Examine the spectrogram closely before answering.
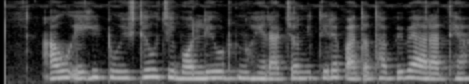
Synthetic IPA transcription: a̰wʔeɦiʈuisʈʰewt͡ʃibɔlːiuɖnuɦẽɾad͡ʒɔnit̪iɾepad̪ɔt̪ʰapibeaɾad̪ʱja

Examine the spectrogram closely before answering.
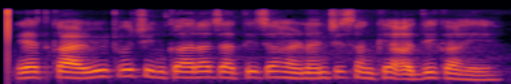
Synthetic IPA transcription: jat̪kaɭʋiːʈʋət͡ɕiŋkaɾad͡zat̪it͡ɕjaɦəɾɳaɲt͡ɕiːsəŋkʰjaəd̪ʱikaɦe

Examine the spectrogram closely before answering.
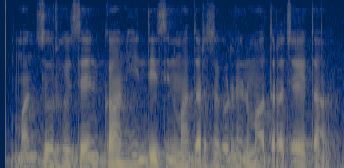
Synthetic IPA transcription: mʔənsuːɾɦusenkaːnɦind̪isinemad̪əɾsəkəɽuneɾmaːt̪ɾʔat͡ɕaɦet̪a

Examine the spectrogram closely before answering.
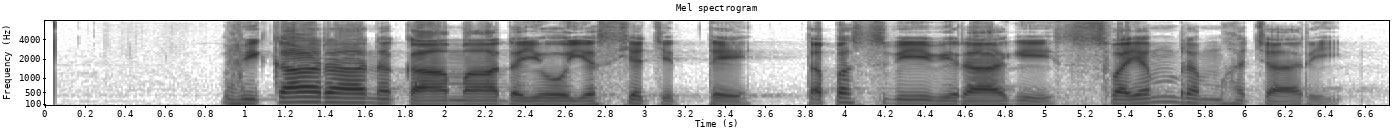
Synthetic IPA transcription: ʋikaːɾaːnɐkaːmaːd̪ɐjoːjɐsjɐt͡ʃit̪ːeː | t̪ɐpɐsʋiːʋiɾaːɡisʋɐjɐmbɾɐmɦɐt͡ʃaːɾḭ

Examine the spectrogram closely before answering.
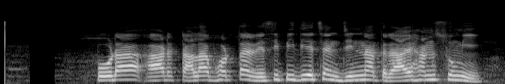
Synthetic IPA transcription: poɽaaɾʈalabʱɔɾt̪aɾːesipid̪ijet͡ɕʰend͡ʑinːat̪ɾajɦanʃumi

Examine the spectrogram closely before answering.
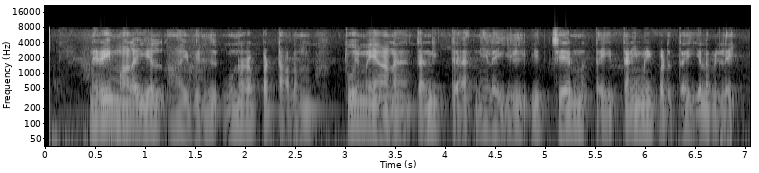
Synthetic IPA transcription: nɪrɐɪmaːlɐɪjɐlaːjʋɪlʊɳɐɾɐpːɐʈːaːlɯm | t̪uːjmɐjaːnɐt̪ɐɳːɪt̪ːɐnɪlɐjɪlɪt͡ʃeːɾmɐt̪ːɐɪt̪ːɐɳɪmɐɪpːɐɽɯt̪ːɐɪlɐʋɪlːɐɪ

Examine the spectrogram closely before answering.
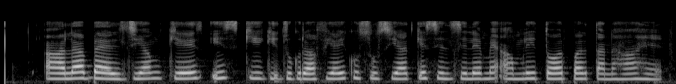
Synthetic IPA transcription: aːlabeːld͡ʒijəmkeɪskid͡ʒoːɡɾaːfijaːixʊsuːsijaːt̪kesɪlsɪlemẽʔɐmlit̪ɔːɾpɐɾt̪ɐnɦaɦɛ̃ː

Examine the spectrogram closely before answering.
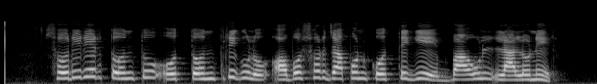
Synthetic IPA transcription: ʃoɾiɾeɾt̪ont̪uʔot̪ont̪ɾiɡuloʔɔboʃoɾd͡ʑaponkoɾt̪eɡijebawlːaloneɾ

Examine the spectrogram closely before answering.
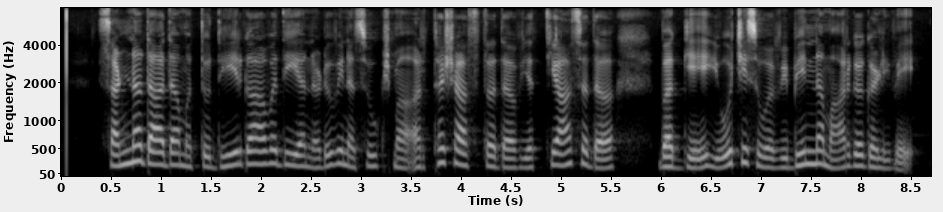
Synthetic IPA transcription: sɐɳːɐd̪aːd̪ɐmɐt̪ːud̪ʱiːɾɡaːʋɐd̪ijɐnɐɽuʋinɐsuːkʂmɐʔɐ̰ɾt̪ʰɐʃaːst̪ɾɐd̪ɐʋjɐt̪jaːsɐd̪ɐ | bɐɡːe̞joːt͡ʃisuʋɐʋibʱinːɐmaːɾɡɐɡɐɭiʋe̞̰

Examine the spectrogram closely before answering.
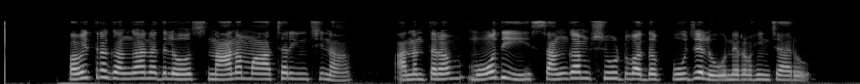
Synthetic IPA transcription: pɐʋit̪ɾɐɡɐŋɡaːnɐd̪ilo̞ːsnaːnɐmaːt͡ʃɐɾiɲt͡ʃinɐ | ɐ̰nɐnt̪ɐɾɐmːo̞ːd̪iːsɐŋɡɐmʃuːʈʋɐd̪ːɐpuːd͡ʒɐluniɾʋɐɦiɲt͡ʃaːɾu

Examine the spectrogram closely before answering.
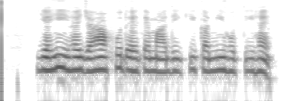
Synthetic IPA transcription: jɐɦiɦɛd͡ʒɐɦãxʊd̪ɛt̪ɪmaːd̪ikikɐmiɦoːt̪iɦɛ̃ː

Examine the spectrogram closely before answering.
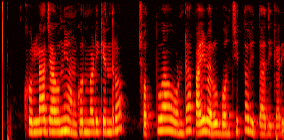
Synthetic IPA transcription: kʰolad͡ʒawniɔŋɡɔnɔbaɽikend̪ɾɔ | t͡ʃʰɔt̪ːuaoːɳɖapajbaɾubɔnt͡ʃit̪ɔɦit̪ad̪ʱikaɾḭ

